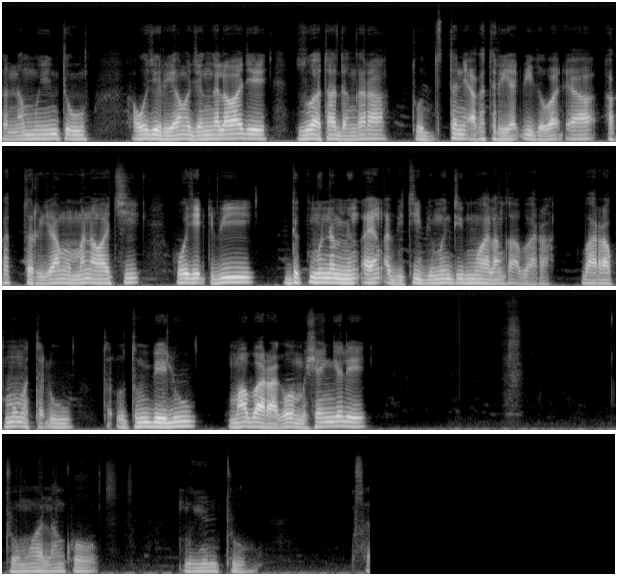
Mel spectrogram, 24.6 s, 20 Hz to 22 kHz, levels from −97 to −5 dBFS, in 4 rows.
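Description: It's a speech recording, and the trouble comes right at the tail: at about 22.10 s the audio drops out to silence and stays gone through the end at 24.55 s. That's a dead-flat audio dropout to silence, with no room tone or noise floor left. The likely cause is the input getting lost, whether from a disconnected device, a failed link or a mute, while the recorder kept writing, so the last two and a half seconds of speech are simply gone.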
